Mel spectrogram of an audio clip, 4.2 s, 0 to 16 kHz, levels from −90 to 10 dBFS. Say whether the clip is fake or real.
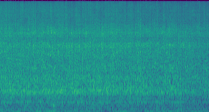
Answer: fake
